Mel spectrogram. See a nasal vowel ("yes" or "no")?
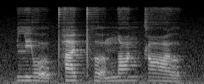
no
